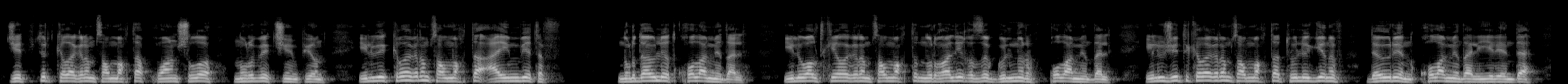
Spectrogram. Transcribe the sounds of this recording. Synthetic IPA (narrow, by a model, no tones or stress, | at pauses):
ʒet̪̚pɪ̥st̪ʰɵɾt̪̚kʲilˠoɡramsɑlˠmɑqt̪ɑqʰuɑnʃəlˠənʊɾbe̞k̚t͡ʃʰe̞mpijo̞n | je̞lue̞kʲɪkʰʲːilˠoɡramsɑlˠmɑqt̪əʔɑjəmbe̞t̪o̞f | nʊɾd̪æwle̞t̪qʰo̞lˠɑme̞d̪alʲ | je̞luɑlˠt̪ə̥kʲilˠoɡramsɑlˠmɑqt̪ənʊɾʁɑlˠijqəzəɡʲʏlnʏɾqʰo̞lˠɑmʲe̞d̪alʲ | je̞luʒe̞t̪ɪkʲilˠoɡramsɑlˠmɑqt̪ɑt̪ʰɵle̞ɡʲe̞no̞f | d̪æwɾe̞nqʰo̞lˠame̞d̪alʲje̞le̞nd̪ɪ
